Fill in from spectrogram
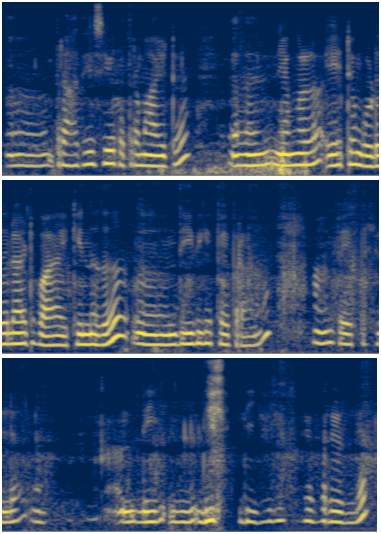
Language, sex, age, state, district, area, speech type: Malayalam, female, 45-60, Kerala, Pathanamthitta, rural, spontaneous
